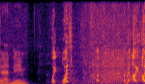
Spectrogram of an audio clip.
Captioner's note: audience laughs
